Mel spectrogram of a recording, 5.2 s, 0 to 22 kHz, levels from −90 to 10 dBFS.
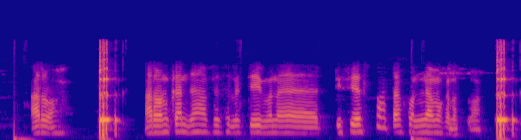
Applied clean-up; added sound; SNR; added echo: classical method log-MMSE.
